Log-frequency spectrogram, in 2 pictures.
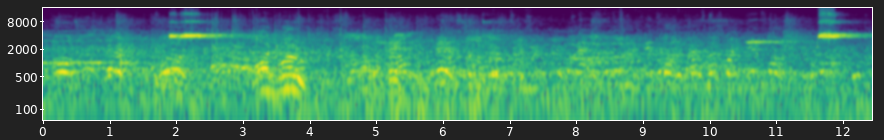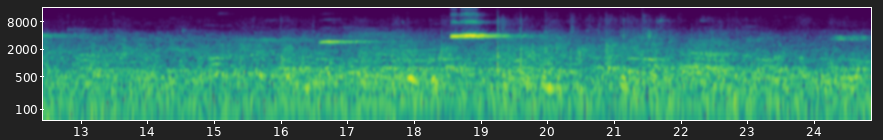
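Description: Sports hall full of voices, with coaches and spectators calling out. Short, shrill referee's whistle blasts sound about two seconds in, near the middle and a few seconds later. Fainter whistles come from other mats in between.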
